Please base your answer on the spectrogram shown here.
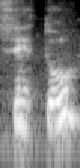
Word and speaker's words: Certeau: Michel descer tu eu a pronúncia do nome eu fui eu eu tive como o professor Google Tradutor então ele sempre fala Michel de ser tou bom então o livro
